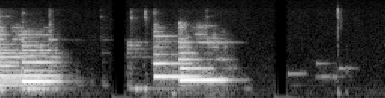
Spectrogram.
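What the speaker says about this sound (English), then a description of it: "Phone call coming in on the actual phone." A desk phone rings with an incoming call during a committee meeting, two bright electronic trill bursts followed by faint tonal blips, close and alone without speech.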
